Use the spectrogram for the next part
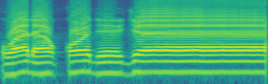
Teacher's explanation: panjangkan huruf ja-nya sepanjang 4 harokat atau 5 harokat, karena ja di sini adalah mad wajib muttasil.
